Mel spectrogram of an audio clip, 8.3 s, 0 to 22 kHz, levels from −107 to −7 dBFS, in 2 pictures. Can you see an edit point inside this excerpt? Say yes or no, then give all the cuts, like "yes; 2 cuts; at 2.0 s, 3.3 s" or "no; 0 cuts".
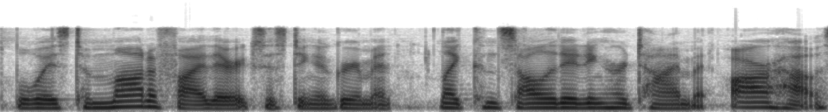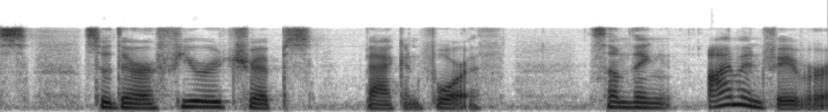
no; 0 cuts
